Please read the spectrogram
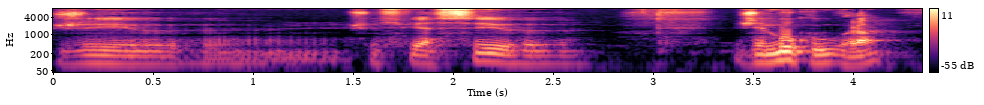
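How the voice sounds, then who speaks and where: Delivered at a very slow pace with long, frequent pauses, the speech has fairly even intonation over noticeable background noise. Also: man. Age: 50s. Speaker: listener contributor sharing a personal testimony. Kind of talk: recorded monologue testimony. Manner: halting, many hesitations.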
